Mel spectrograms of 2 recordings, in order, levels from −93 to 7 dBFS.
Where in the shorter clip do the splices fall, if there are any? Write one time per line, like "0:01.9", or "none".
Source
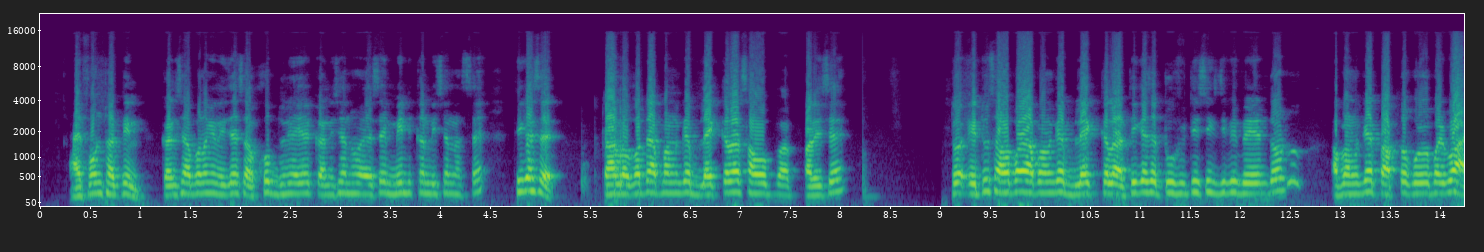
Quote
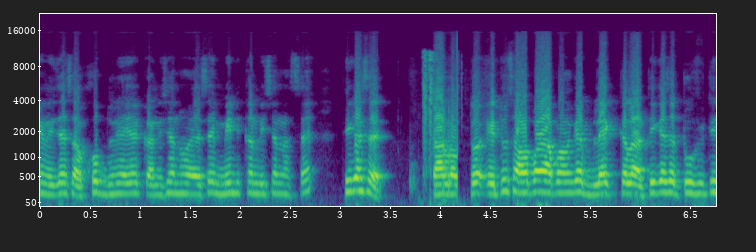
0:04.2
